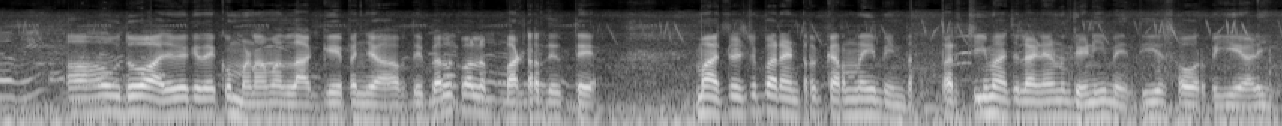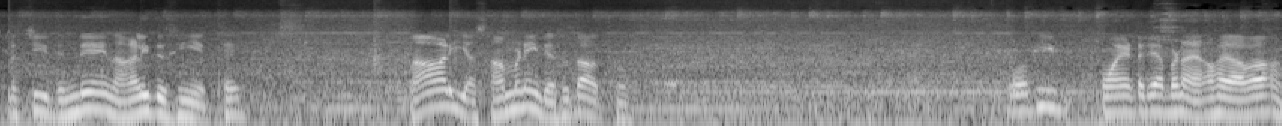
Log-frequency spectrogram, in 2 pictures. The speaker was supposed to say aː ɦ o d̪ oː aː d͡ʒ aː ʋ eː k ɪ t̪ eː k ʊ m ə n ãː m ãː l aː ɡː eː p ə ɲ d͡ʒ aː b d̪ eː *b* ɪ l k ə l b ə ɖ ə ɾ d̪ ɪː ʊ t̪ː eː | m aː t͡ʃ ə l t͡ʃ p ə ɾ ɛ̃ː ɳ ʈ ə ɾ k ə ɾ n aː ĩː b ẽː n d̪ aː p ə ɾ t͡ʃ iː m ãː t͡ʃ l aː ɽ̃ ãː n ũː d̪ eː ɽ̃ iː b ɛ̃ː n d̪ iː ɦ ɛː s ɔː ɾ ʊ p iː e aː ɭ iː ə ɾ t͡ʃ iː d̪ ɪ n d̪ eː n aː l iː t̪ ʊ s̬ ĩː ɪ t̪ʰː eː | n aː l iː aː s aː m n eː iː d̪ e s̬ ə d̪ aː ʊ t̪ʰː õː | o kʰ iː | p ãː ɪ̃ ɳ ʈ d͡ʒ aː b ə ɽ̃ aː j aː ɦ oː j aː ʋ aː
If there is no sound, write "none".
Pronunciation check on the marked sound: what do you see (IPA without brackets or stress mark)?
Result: b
